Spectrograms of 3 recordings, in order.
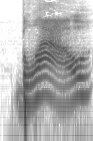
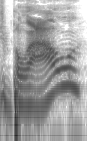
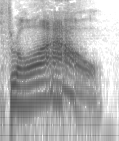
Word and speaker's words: Blau: So after K-Razor comes Blau, although it's spelled three Lau. – That's Blau? – That's Blau. That is supposed to be a B, but it's a three. It's Thrlau. Blau.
